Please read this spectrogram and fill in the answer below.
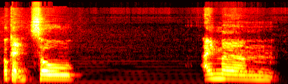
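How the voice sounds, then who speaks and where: A man from Portugal with a Portuguese accent, giving conversational interview answers as a podcast guest, halting and repeating words as he goes. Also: a little high, steady tone, darkish tone, faint music behind. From Portugal, Lisbon area. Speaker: podcast guest, engineering manager.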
